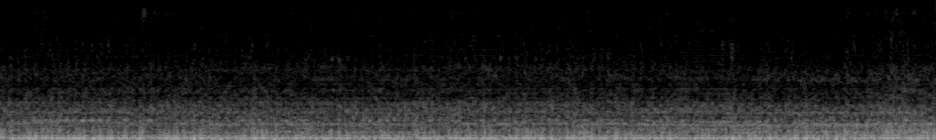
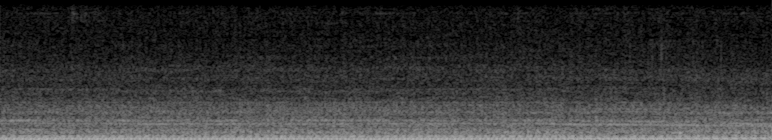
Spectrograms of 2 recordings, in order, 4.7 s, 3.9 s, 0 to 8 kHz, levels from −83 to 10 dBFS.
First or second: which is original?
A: second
